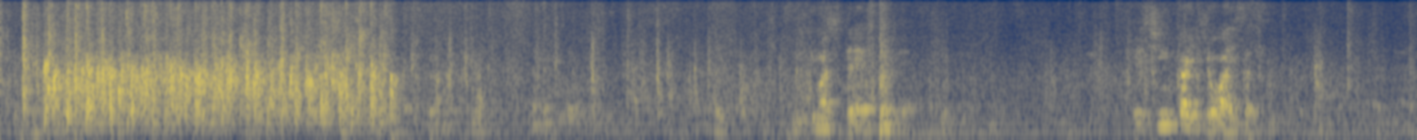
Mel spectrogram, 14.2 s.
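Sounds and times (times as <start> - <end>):
applause at a meeting: 0.0 - 4.9
speech: 8.2 - 9.0, 11.4 - 12.7.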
